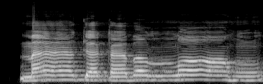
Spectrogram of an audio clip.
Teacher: اللہ کے لام کو منہ بھر کے پڑھیں گے، اس لیے کہ اللہ کے لام سے پہلے زبر ہے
